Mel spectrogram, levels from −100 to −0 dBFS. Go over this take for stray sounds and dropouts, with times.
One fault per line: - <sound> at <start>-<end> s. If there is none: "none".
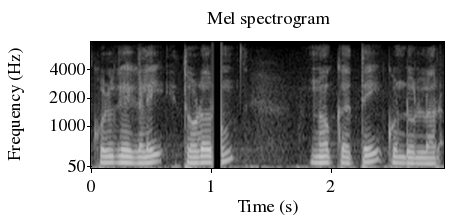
- dropout at 1.0-1.1 s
